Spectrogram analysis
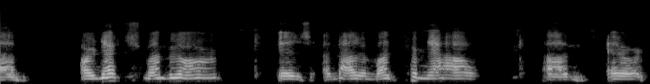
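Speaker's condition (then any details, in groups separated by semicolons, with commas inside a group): Head and neck cancer; survivor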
